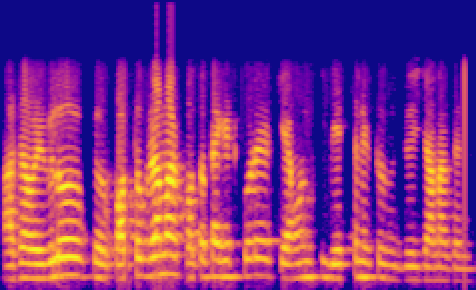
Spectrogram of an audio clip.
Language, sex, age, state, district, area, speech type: Bengali, male, 18-30, West Bengal, Darjeeling, rural, conversation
